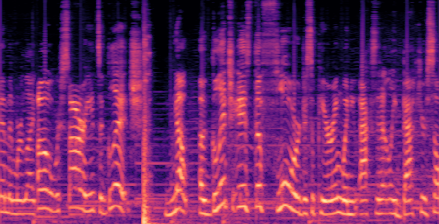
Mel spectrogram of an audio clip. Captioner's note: table slam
